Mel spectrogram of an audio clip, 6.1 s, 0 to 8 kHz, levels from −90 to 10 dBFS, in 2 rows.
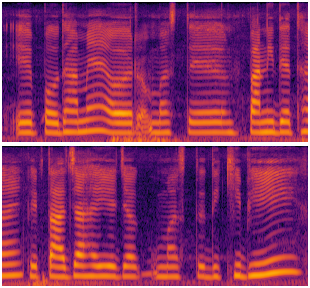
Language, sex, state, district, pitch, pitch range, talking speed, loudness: Hindi, male, Chhattisgarh, Jashpur, 215 Hz, 210-230 Hz, 165 wpm, -17 LUFS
